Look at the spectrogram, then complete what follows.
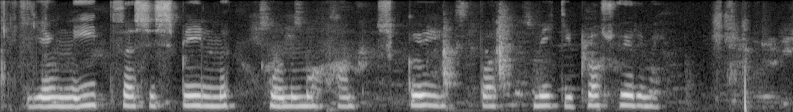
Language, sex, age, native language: Icelandic, female, 18-19, Icelandic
